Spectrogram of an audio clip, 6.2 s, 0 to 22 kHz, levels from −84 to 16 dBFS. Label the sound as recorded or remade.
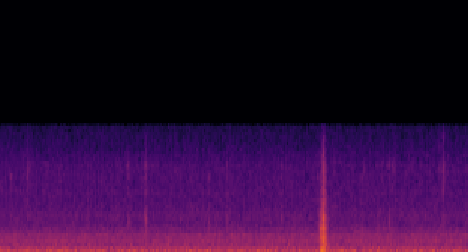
remade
